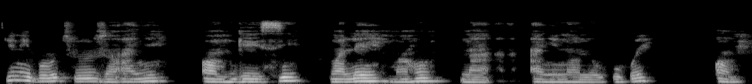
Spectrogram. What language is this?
Igbo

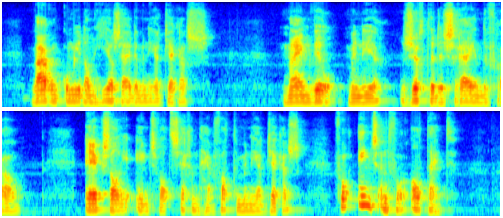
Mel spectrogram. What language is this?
Dutch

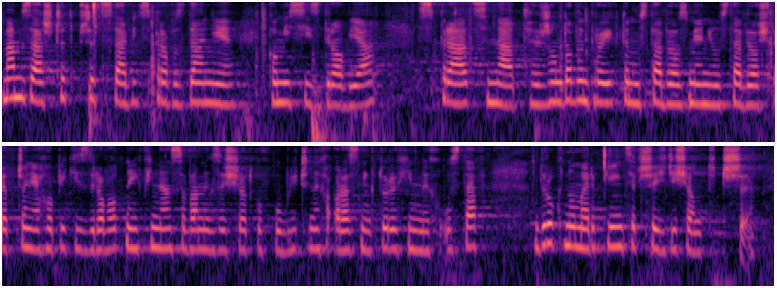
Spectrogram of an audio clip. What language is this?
Polish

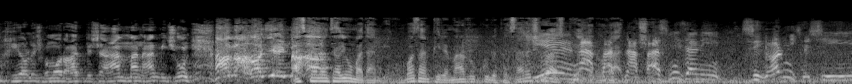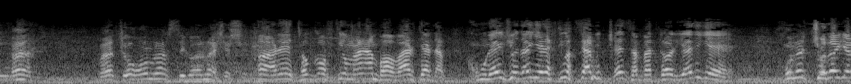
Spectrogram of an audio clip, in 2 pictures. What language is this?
Persian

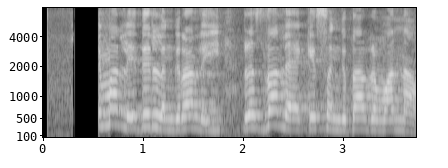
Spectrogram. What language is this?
Punjabi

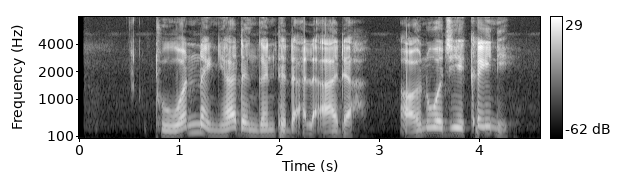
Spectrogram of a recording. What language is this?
Hausa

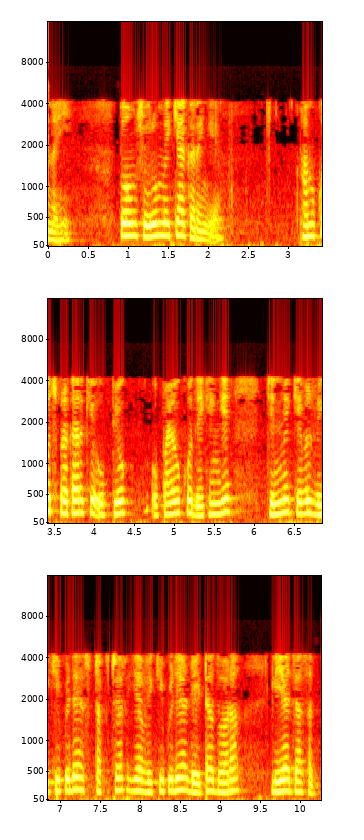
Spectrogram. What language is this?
Hindi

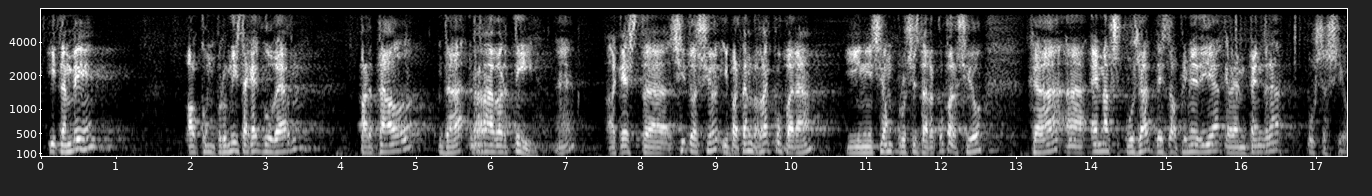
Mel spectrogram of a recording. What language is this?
Catalan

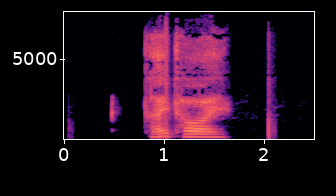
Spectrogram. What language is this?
Thai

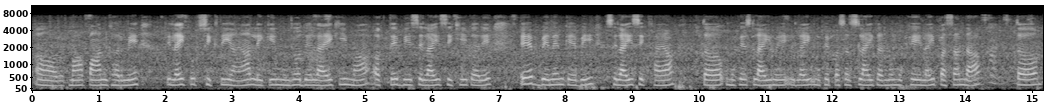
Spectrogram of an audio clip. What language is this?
Sindhi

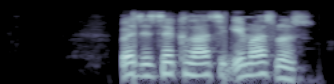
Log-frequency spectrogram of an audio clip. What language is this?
Uzbek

